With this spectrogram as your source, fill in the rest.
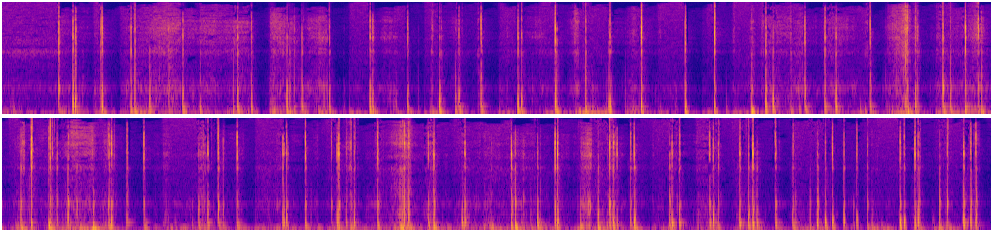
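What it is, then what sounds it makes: Plastic cap. Long nails tap and scratch the sides and ridges of a hollow red plastic dome cap placed over a microphone. A dense, rapid patter of short, dry clicks and scrapes continues throughout, heavy in low thumping tones with very little brightness and no ringing after each tap.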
